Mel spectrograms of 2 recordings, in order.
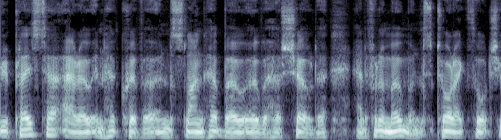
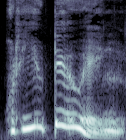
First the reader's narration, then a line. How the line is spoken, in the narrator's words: cried Ren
